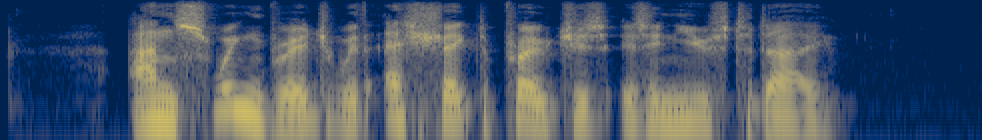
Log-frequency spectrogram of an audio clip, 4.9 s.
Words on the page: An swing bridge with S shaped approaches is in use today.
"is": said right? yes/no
yes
